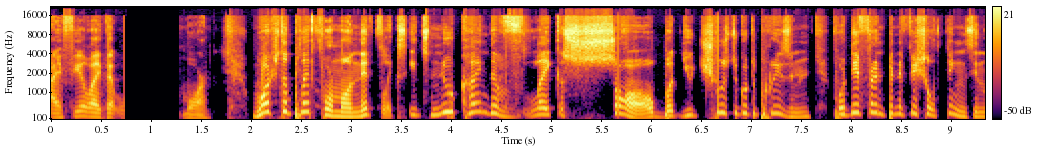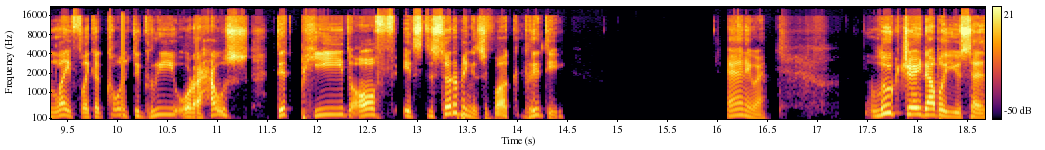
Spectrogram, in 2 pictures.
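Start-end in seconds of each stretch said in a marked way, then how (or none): 2.0-14.5 Slavic accent, raised pitch. Reading a viewer's message aloud in a Slavic accent. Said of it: "I'm gonna read it with a Slavic accent".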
